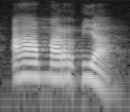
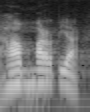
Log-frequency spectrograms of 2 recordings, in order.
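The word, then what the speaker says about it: ἁμαρτία: Amartia. Kadang ada yang bacanya hamartia. Orang Yunani itu itu memang ada tonos satu tanda yang tanda baca itu H memang. Tapi orang Yunani enggak bisa H kayak orang Jawa.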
